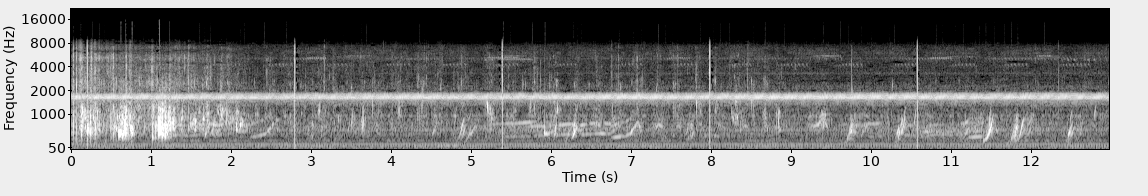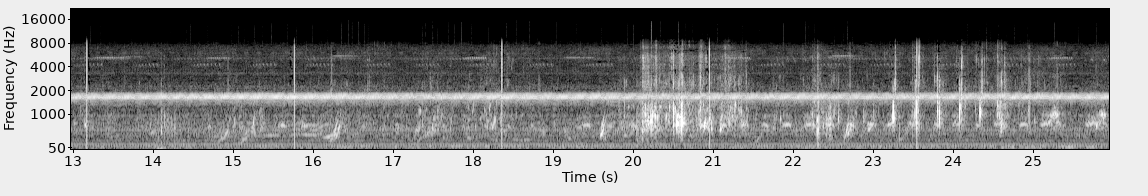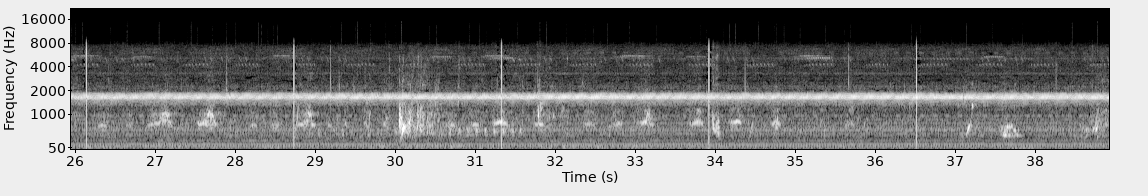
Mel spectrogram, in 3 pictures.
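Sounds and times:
quick clicks and splashes: 0.0s - 8.9s, 19.9s - 21.6s, 22.2s - 25.4s, 29.9s - 30.6s
steady high-pitched drone: 0.0s - 37.9s
frogs croaking and trilling: 0.0s - 38.9s.

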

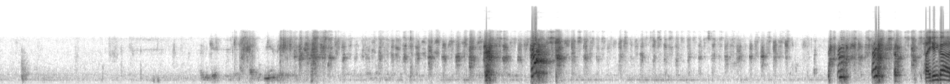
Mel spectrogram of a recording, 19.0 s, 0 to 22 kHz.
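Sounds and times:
dogs crying: 5.8s - 12.0s, 12.6s - 18.6s.

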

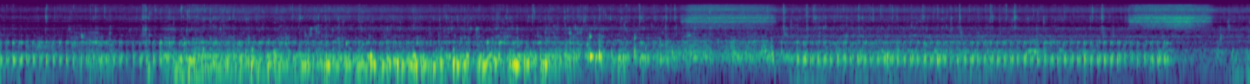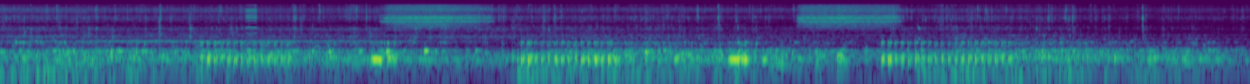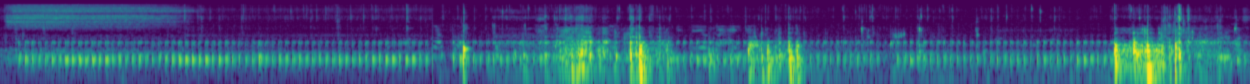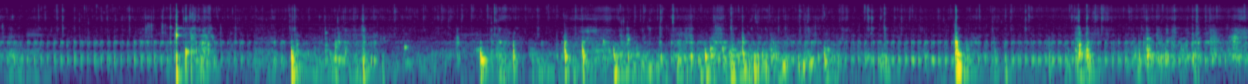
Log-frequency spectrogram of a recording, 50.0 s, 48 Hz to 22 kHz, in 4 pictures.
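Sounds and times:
hissing rushes of bubbles: 0.0s - 10.6s, 15.9s - 27.1s
muffled underwater sea water: 0.0s - 49.9s.

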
